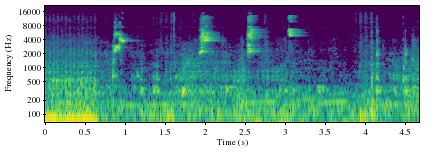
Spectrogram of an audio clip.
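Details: Lutino lovebirds, a male choosing between two females: a handful of separate high, squeaky chirps about every half second to second, over a low rumbling background.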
